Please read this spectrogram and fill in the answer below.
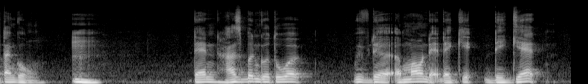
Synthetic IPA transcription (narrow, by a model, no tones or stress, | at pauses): t̪ãŋɡʊ̃ŋ | dɛ̃nɦas̬bə̃nɡotuwək̚ | wifdəʔə̰mãw̃ndɛ̰t̚ddeɡɛt̚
